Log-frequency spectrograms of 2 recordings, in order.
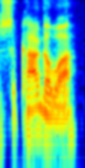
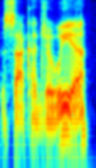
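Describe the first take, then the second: First: The name ends with a short 'wah' sound. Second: The name ends with a 'wee-ah' sound. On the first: The speaker calls it right. "guide named Sakagawa" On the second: The speaker calls it wrong. "Some people may have mispronounced her name"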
